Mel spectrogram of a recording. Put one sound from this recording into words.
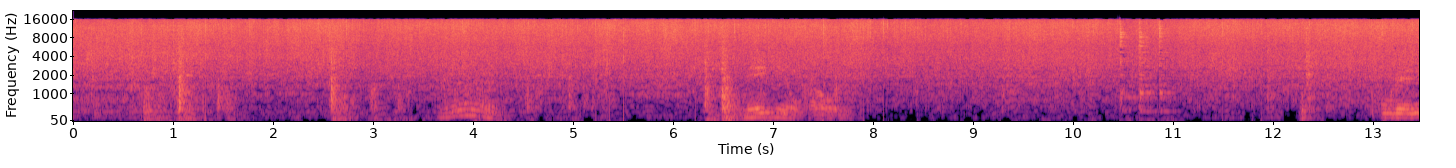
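Chopsticks clink against a frying pan.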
